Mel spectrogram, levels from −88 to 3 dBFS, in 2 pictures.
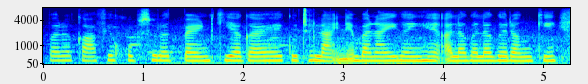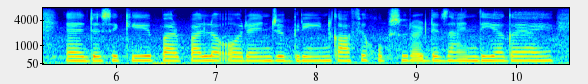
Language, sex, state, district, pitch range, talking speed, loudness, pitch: Hindi, female, Andhra Pradesh, Visakhapatnam, 220-230 Hz, 155 wpm, -30 LUFS, 225 Hz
